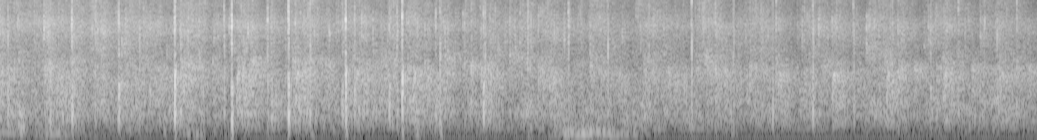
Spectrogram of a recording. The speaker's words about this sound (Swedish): Och vi tackar kvällens panel med en applåd.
